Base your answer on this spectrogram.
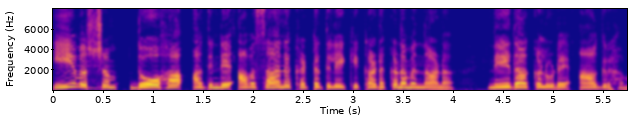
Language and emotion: Malayalam, neutral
